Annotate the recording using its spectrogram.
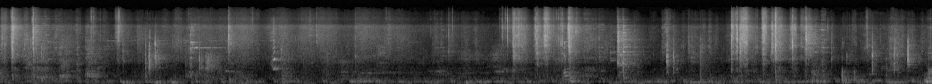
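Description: Kitchen knife trimming dong leaves on a wooden board for bánh chưng, with scattered light taps and clicks of the blade and handling of the leaves, coming in quick clusters about ten seconds in and again near fifteen seconds.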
